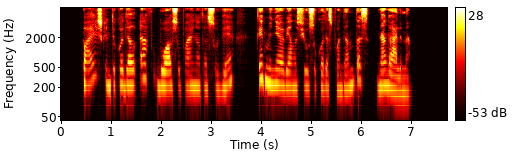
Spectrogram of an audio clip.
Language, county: Lithuanian, Panevėžys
